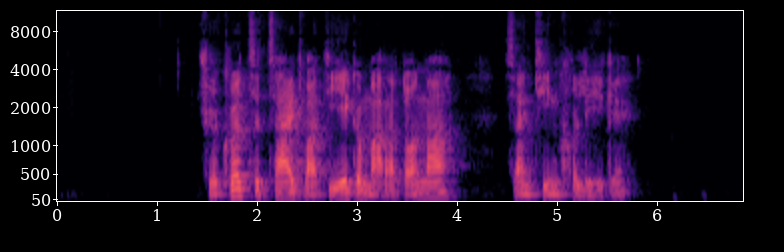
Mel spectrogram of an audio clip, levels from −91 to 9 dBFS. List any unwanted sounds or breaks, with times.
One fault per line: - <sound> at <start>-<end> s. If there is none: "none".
none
